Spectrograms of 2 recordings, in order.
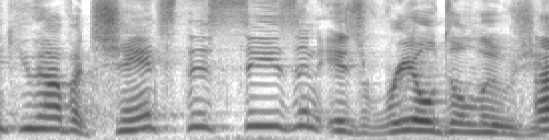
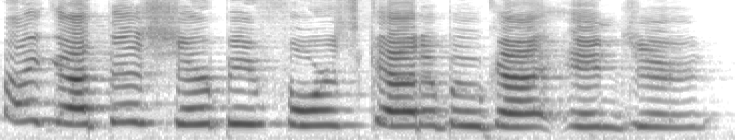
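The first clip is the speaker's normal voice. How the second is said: tearful crying voice, pitched higher; 6 semitones higher than usual. At the NFC East meeting, talking about a player's injury, crying.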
